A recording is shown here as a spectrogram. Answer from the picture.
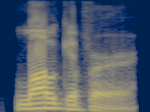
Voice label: "lawgiver", American

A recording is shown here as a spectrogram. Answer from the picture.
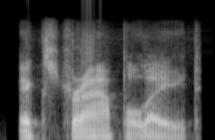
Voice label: "extrapolate", American

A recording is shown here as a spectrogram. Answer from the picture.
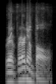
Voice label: "revertible", American

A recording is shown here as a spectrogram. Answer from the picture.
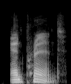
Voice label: "enprint", American

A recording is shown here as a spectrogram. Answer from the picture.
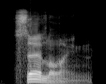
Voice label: "sirloin", British

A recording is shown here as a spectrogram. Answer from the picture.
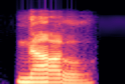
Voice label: "Nowel", Indian

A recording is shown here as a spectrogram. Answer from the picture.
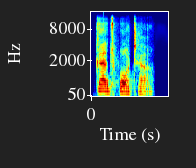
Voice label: "cutwater", Indian

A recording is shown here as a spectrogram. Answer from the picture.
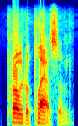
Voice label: "Protoplasm", American

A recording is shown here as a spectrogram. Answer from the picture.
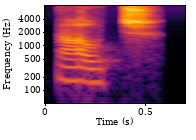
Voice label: "ouch", Indian

